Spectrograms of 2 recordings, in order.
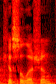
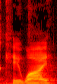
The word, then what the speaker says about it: Kisselyshyn: My name is John Kisselyshyn, and that's Kisselyshyn. And yes, there are no vowels in there, just the letter Y.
